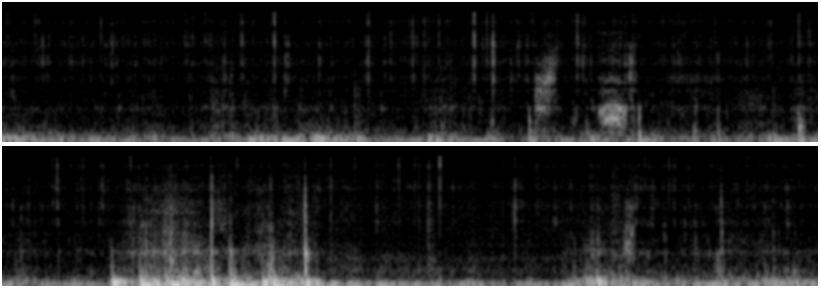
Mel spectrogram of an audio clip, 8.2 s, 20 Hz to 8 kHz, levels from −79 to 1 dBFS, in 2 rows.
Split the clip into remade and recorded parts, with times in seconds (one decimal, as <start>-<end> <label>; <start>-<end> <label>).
0.0-5.7 recorded; 5.7-6.9 remade; 6.9-8.2 recorded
